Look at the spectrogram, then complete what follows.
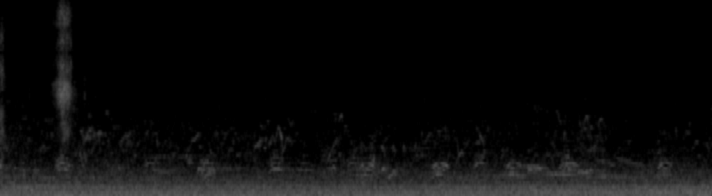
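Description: Near silence: quiet room tone with faint, scattered bird chirps in the background and a brief soft hiss just under a second in.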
